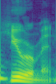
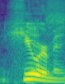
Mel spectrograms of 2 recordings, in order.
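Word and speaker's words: Heuermann: Did they say Huerman? – Huerman. – Huerman, yes. Yeah. Rex Huerman. I mispronounced his name the first few times I was reading it, so we had to watch them and kind of talk about it.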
